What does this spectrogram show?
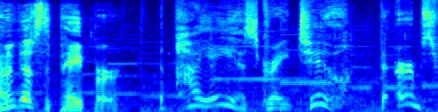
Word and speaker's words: paella: And mine is the seafood paella. Paella. So, they don't even pronounce the L.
